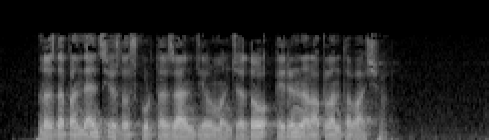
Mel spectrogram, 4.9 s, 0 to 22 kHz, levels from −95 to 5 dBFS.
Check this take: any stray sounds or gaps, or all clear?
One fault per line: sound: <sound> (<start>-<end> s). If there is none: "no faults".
no faults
